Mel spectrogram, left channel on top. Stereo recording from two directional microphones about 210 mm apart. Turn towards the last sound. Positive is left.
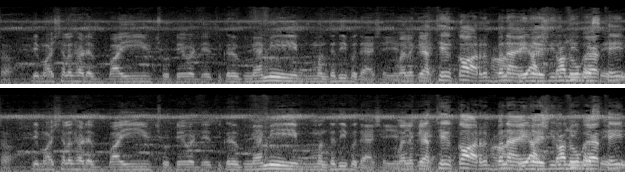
turn(degrees=-10)  # may be behind; listen again after turning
